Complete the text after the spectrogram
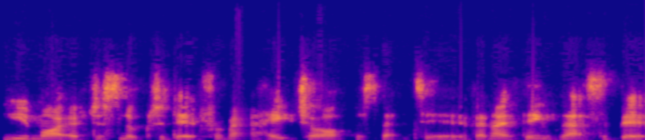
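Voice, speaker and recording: A British accent comes through with a dry, close sound, no echo and a quiet background. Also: woman. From UK. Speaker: HR executive. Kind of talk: panel discussion.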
